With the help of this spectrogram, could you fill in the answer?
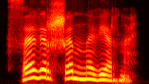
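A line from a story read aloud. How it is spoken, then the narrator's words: Dry reply. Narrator (Russian): ответил Лэрд Вайнер сухо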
